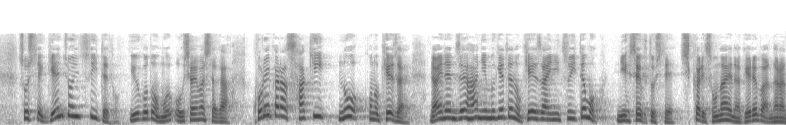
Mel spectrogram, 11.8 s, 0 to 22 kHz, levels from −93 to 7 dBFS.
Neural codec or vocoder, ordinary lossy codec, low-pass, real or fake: none; MP3, 64 kbps; 7.2 kHz; real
